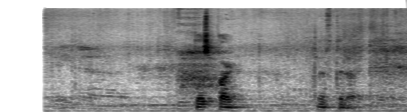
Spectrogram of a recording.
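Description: A neck cracks with sharp pops.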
